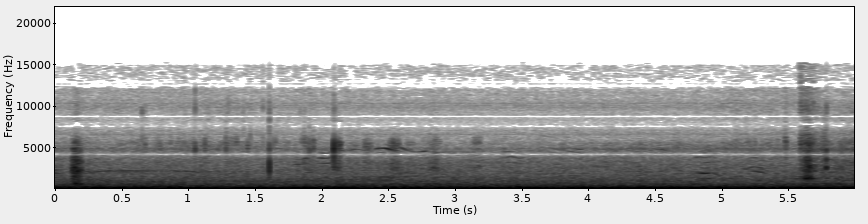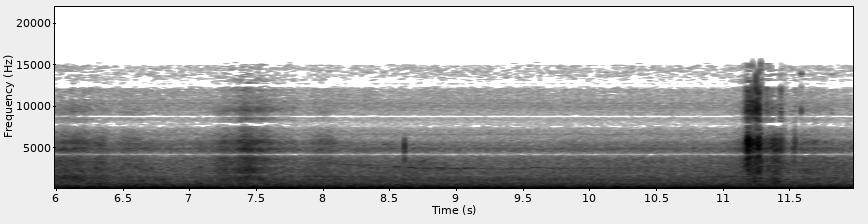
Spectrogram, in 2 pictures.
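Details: Steady low wind rumble buffets the microphone throughout, with a few faint high clicks and scrapes and no animal voice.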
